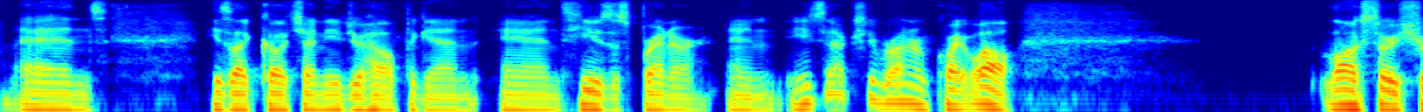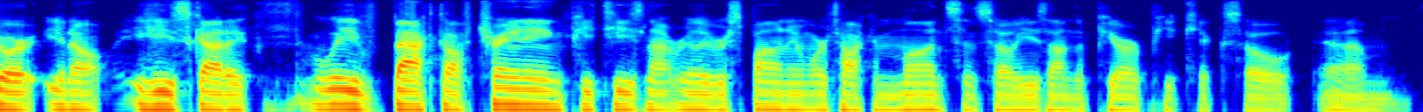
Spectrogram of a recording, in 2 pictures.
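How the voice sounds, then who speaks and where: A man's voice: fairly low pitch, fairly even intonation, moderate pace, vocal fry, a little mellow, no room sound, clean studio sound. A middle-aged man, a running coach, chatting casually and telling stories between listener questions, rambling with many fillers. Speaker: running coach and podcast host.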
